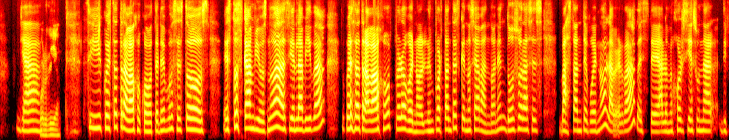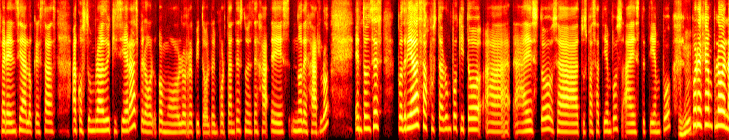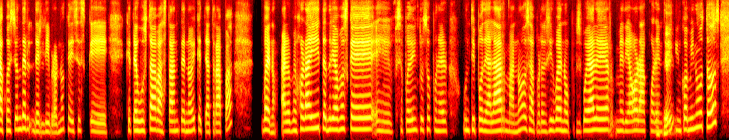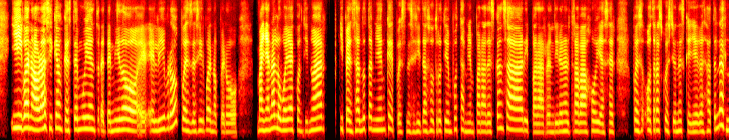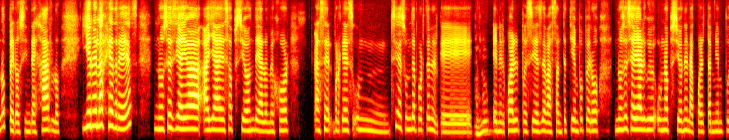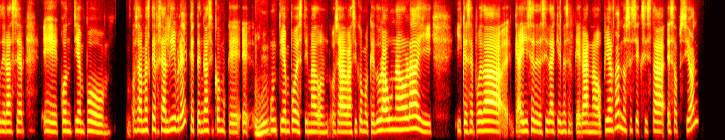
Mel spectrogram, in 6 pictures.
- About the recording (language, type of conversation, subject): Spanish, advice, ¿Cómo puedo equilibrar mis pasatiempos y responsabilidades diarias?
- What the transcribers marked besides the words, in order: none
